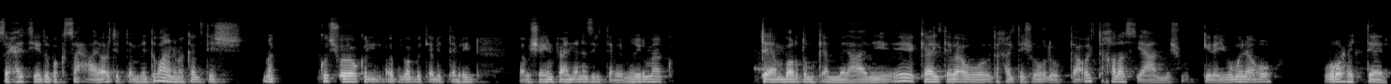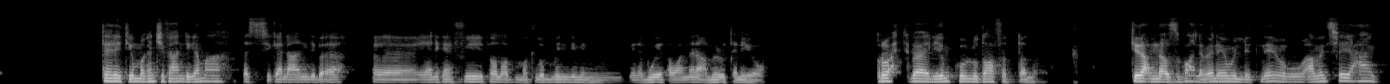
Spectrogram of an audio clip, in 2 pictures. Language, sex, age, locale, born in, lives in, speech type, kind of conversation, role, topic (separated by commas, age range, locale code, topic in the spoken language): Arabic, male, 18-19, ar-EG, Egypt, Egypt, conversation, podcast, guest, إزاي بتلاقي وقت للرياضة وسط مشاغلك؟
